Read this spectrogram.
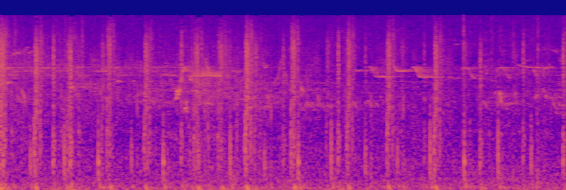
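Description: Footsteps thud on wooden boards and stairs.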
